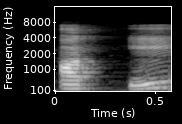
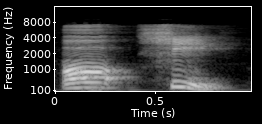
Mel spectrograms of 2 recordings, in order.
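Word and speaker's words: 옷이: air kan berarti OD Harusnya kan OD I tapi dibacanya adalah o si o si Kenapa karena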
